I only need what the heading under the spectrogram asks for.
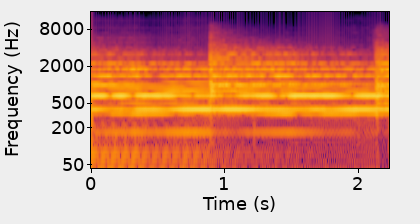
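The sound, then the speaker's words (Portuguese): Church bell ringing to mark the start of catechism: loud, resonant metallic strikes about a second apart, each leaving a long, sustained ringing tone that carries between hits. “Bateu o sino, vai começar a catequese.”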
